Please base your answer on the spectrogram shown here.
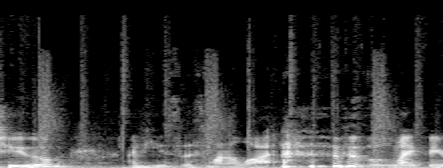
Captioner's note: giggles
